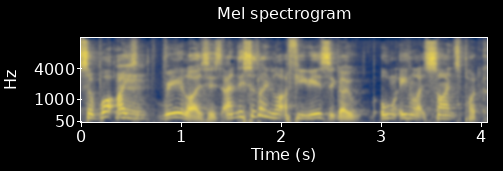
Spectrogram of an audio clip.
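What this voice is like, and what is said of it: Usual voice. Nothing is said of it.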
